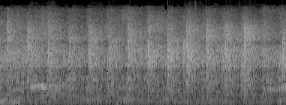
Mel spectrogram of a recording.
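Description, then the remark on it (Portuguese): A church audience applauds steadily to praise the name of the Lord, dense clapping rising and falling in waves for several seconds, with faint voices underneath. “E graças a Deus, vamos aplaudir o nome do Senhor.”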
